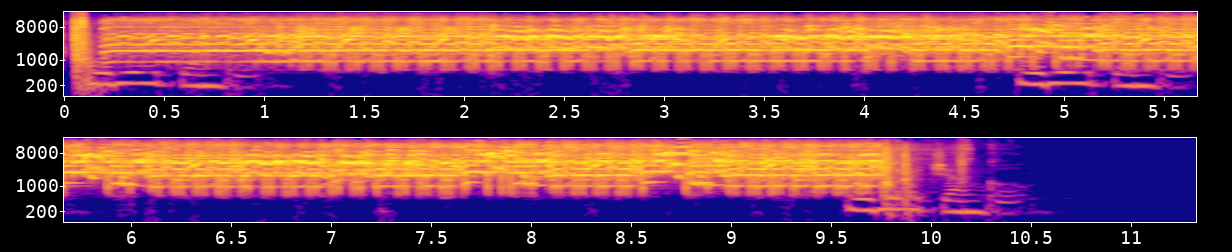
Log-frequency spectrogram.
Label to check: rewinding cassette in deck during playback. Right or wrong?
Right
